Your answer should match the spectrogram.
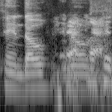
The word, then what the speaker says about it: Hendo: Everybody call it Hindu, but it's Hendo.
